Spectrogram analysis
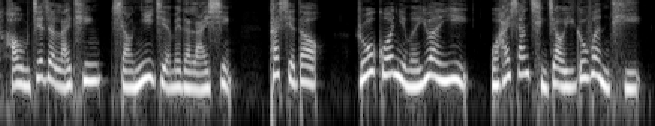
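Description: Woman, faith radio co-host, gentle measured reading, warm mellow tone, dry studio sound. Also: a little high, expressive, no echo. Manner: gentle, measured, reads letters aloud. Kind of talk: reading listener letters on a faith program.

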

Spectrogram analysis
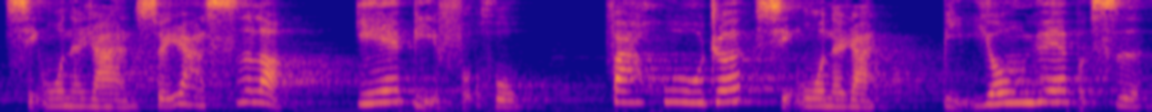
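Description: A hushed, solemn Jesus in a storybook retelling, voiced by a woman narrator. He speaks slowly in calm, measured phrases, with faint music underneath. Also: fairly high pitch, long reverb tail.

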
